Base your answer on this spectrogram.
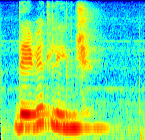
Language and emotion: Russian, neutral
